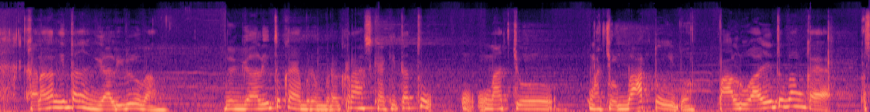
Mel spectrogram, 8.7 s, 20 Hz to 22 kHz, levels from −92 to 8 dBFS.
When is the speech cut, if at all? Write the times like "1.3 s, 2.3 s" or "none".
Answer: 7.1 s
